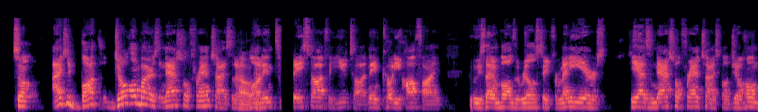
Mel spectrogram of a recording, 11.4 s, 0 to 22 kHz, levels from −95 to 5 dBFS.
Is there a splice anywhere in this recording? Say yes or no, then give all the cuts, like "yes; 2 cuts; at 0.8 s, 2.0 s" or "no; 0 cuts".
yes; 2 cuts; at 5.5 s, 7.3 s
